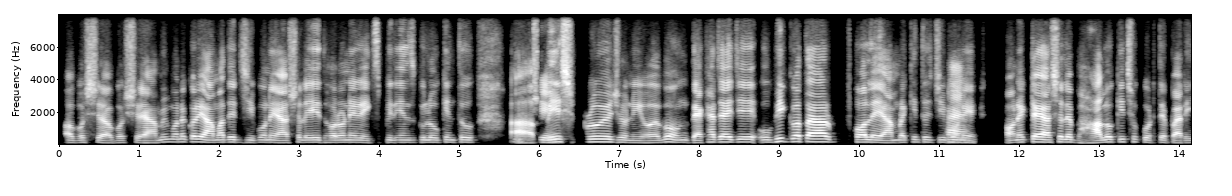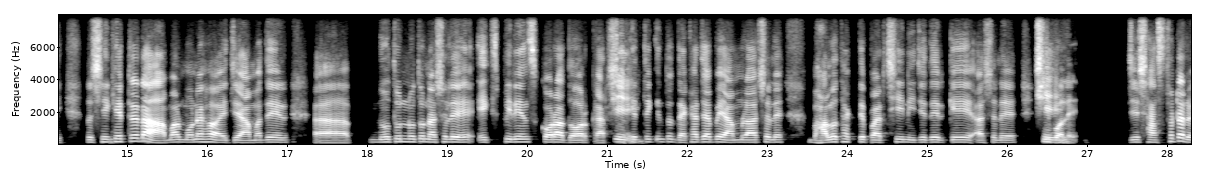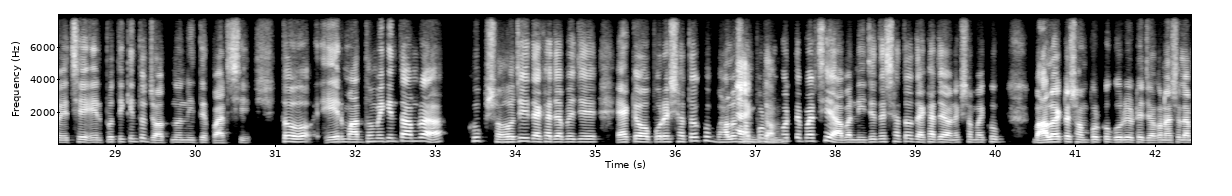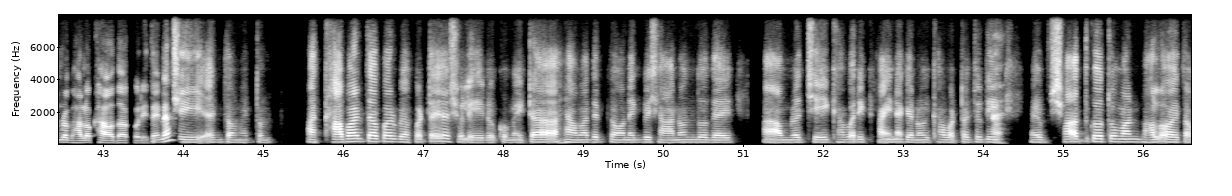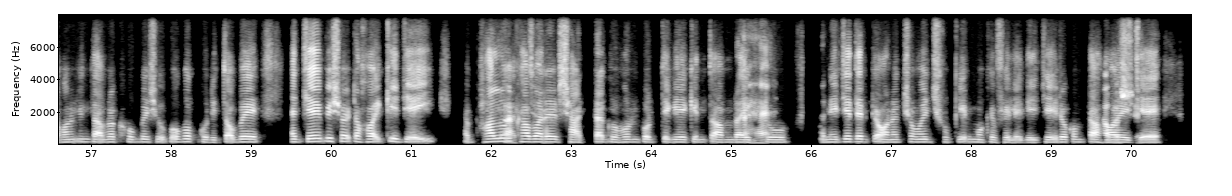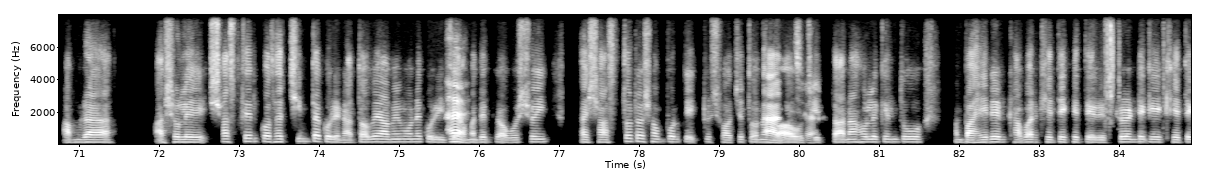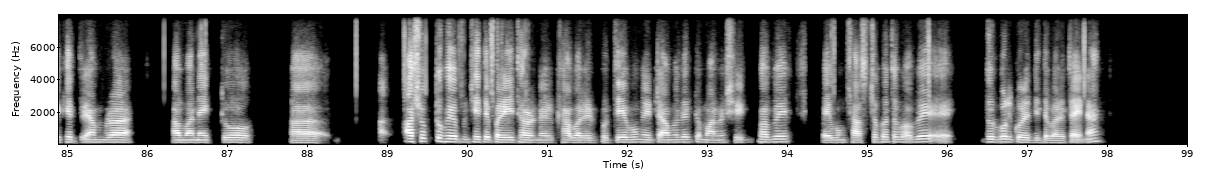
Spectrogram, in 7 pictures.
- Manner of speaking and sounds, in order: other background noise; scoff; tapping
- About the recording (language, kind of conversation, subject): Bengali, unstructured, তুমি কি প্রায়ই রেস্তোরাঁয় খেতে যাও, আর কেন বা কেন না?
